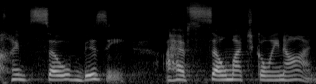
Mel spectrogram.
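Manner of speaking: acted low voice, near whimper. Retelling how people answer when asked how they are: imitating a lowered, whimpering tone. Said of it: "almost whimpering tone".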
